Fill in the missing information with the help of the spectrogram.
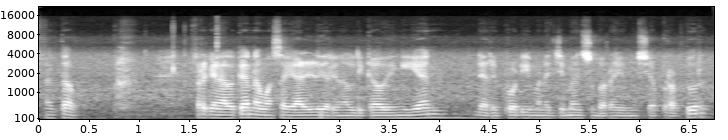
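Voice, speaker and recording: A young man giving an informal student presentation, speaking haltingly with frequent pauses and rephrasing. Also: on the low side. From Indonesia. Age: young adult. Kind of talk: informal spoken presentation for a class assignment. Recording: dull lo-fi sound with clear background noise.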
